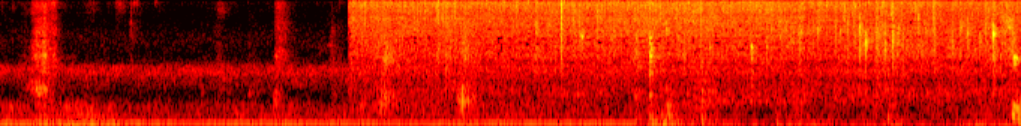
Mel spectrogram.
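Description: Salmon burger patties fry in hot oil in a pan, giving a continuous close, bright sizzle that swells and crackles slightly and runs steadily throughout with no talking.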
